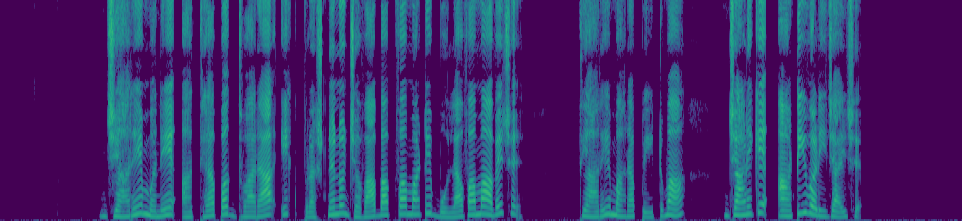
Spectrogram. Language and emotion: Gujarati, fearful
